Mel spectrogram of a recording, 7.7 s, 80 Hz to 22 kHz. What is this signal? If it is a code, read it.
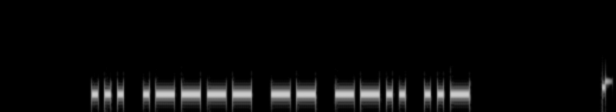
Morse code, heard as a keyed tone, about 15 wpm, 700 Hz. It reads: S1MZU
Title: Code Groups - 5 Letter:Numbers - 15wpm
